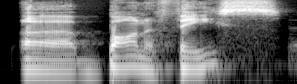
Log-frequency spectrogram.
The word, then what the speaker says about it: Boniface: Boniface. Wow. Now, it looks like Boniface, but it's Italian. And I know that when it's a C alone, it's pronounced ch. Right. So Boniface.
